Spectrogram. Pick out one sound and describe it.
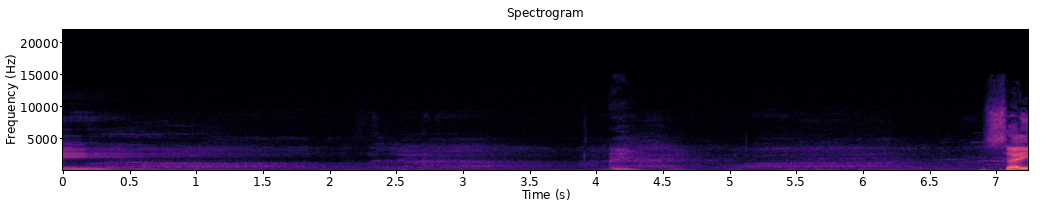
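A man speaks calmly into a microphone, with a slight echo.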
